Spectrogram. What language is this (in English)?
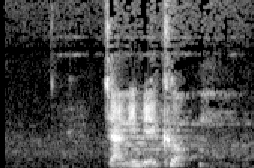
Chinese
